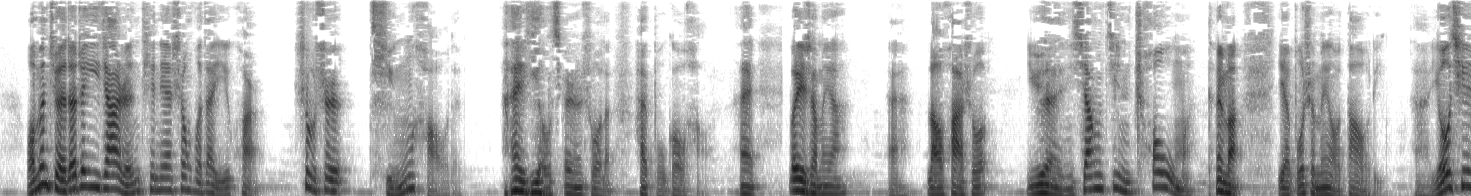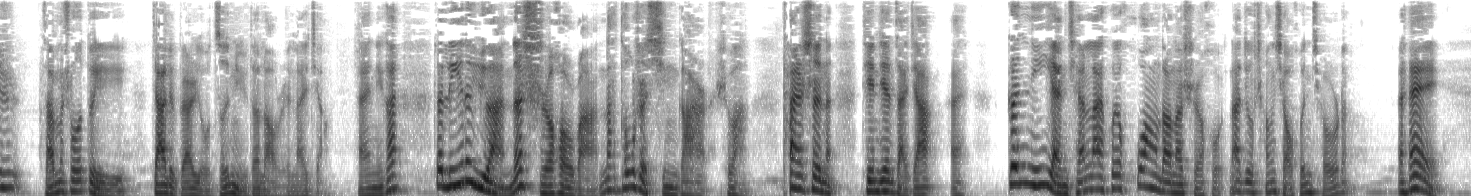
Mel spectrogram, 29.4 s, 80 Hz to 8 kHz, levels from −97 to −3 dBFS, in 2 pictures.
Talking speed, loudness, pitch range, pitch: 245 characters per minute, -21 LUFS, 105-170 Hz, 130 Hz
